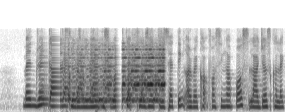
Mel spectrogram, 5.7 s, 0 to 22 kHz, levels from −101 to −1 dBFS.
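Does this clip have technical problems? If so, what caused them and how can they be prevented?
Yes. A feedback howl runs from 0.66 to 3.35 s: a tone of roughly 1 kHz builds up, pulsing about every 0.3 s and peaking at about 5 dB above the speech. It comes from two devices in the same room joining the call, so microphone and loudspeaker form a loop with gain above unity, and each pass reinforces the frequency the loop favours. Prevent it by muting one device or having co-located participants use headphones or a single device.

A burst of packet loss occurs at 0.88 to 1.00 s and again at 2.31 to 2.46 s. In the first, the receiver stretches the last sound for about 86 ms over an 80 ms hole, and in the second for about 121 ms over a 120 ms hole, giving a held buzz or hiss that fades before speech resumes with material skipped. Reduce it with a more stable connection, forward error correction, or a wired rather than wireless link.

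From 1.05 to 1.23 s the audio is replaced by about 152 ms of continued, fading sound with no fully silent stretch, and about 160 ms of the original never returns. The likely cause is a long network dropout, where the receiver receives nothing and extends the last signal until real audio arrives again. Prevent it by fixing the underlying link instability, such as congested Wi-Fi, weak cellular coverage or an overloaded uplink.

Short concealed packet loss appears at 1.32 to 1.38 s and 1.91 to 1.98 s. Each time about 40 ms failed to reach the decoder in time, and roughly 34 to 40 ms of synthesised continuation covers the gap. This is heard as a brief smear or wobble before the signal blends back into the real speech. Minimise it with a slightly deeper jitter buffer and a less congested network path.

The call path itself is G.722, which leaves nothing above 8 kHz.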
